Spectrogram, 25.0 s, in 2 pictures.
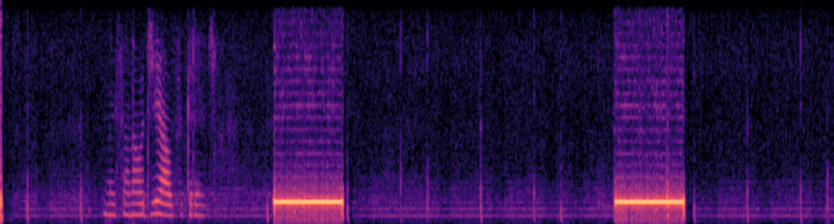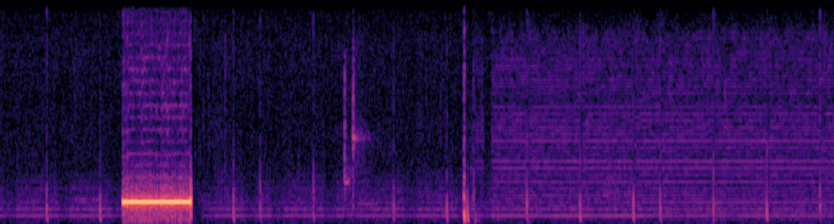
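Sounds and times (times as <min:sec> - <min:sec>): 
speech: 0:01.6 - 0:03.3
ringback tone of a phone call ringing out unanswered: 0:04.1 - 0:05.2, 0:09.2 - 0:10.3, 0:14.4 - 0:15.4.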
